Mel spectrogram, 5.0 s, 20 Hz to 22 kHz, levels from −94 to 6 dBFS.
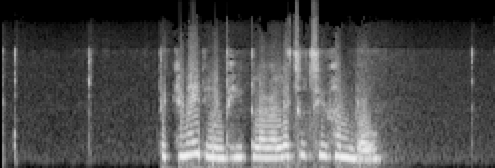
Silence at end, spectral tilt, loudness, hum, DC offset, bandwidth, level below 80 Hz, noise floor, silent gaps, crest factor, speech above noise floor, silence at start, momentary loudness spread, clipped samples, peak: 1.15 s; -4 dB/octave; -7 LUFS; none; under 0.1%; 15.5 kHz; -46 dBFS; -53 dBFS; none; 10 dB; 47 dB; 1.6 s; 21 LU; 0.1%; 0 dBFS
